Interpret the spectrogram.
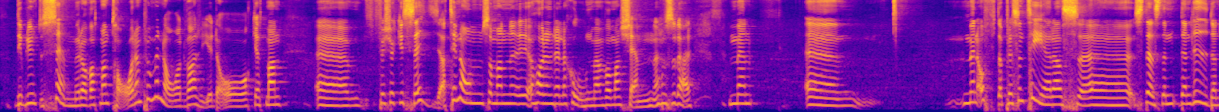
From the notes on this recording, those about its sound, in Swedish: inspelat på Bokmässan 2023 och arrangerat av Nätverkstan Kulturtidskifter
